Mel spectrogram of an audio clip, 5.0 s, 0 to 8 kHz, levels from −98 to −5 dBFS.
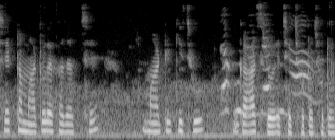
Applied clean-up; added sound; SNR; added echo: none; none; none; none.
